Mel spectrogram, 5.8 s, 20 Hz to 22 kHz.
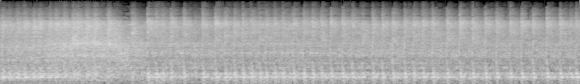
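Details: Freshly total-rebuilt Yamaha YZ250 two-stroke with a new air filter, getting its first heat cycles before the customer picks it up. Crisp, even crackle at a steady fast idle, no knocks or rattles. Normal two-stroke running.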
